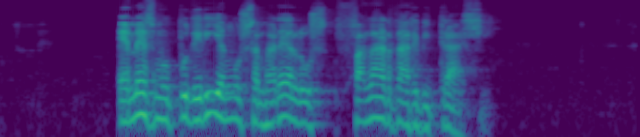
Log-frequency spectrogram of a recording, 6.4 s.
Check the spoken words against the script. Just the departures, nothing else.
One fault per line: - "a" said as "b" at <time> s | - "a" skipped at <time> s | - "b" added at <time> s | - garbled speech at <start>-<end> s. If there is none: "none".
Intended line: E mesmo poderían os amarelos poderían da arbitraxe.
- "poderían" said as "falar" at 3.6 s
